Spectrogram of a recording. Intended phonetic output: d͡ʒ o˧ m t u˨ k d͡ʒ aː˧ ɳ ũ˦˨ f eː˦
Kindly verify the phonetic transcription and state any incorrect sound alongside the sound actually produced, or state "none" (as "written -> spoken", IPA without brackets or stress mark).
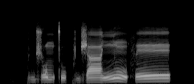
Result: ɳ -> ɲ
